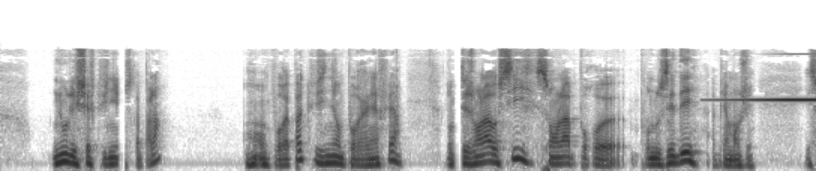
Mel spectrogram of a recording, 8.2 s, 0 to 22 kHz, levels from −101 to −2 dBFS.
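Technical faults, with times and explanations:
Throughout: low-delay AAC compression. The likely cause is a low-delay AAC coder such as AAC-ELD, whose short frames resolve pitch harmonics poorly, and the plainly audible damage fits a bitrate near 32 kbps. The speech sounds rough and grainy, with noise filling gaps between harmonics.
1.16–1.27 s and 4.52–4.63 s: AAC frame loss with muting. Each time, about 90 ms of coded frames, roughly three, went missing, and the decoder zeroed their spectrum. The overlapping windows fade the speech out and back in, leaving a soft-edged gap.
6.99–8.16 s: loudspeaker feedback squeal. The microphone picks up its own loudspeaker, and at 2.3 kHz the loop gain exceeds one. That tone grows over about a second into a steady squeal, ending around 5 dB louder than the speech and running to the end.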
